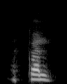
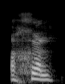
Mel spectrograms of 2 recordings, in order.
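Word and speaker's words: אכל: Angélica, ¿cómo pronunciamos el verbo él comió? Acal, Casi. ajal, No tiene dagesh. no tiene dagesh. Ajal.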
